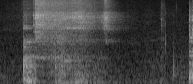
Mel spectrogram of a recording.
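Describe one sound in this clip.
Dry rice grains pour and patter into a metal pot.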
